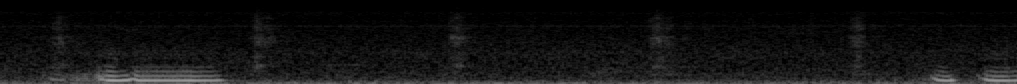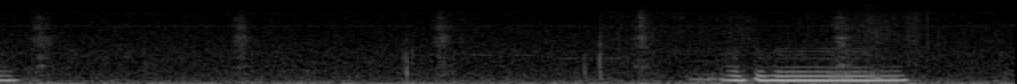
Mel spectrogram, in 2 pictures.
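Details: Noel, a pet dog, snoring while asleep indoors: three low, buzzy, harmonic snores, each about half a second long, roughly four seconds apart, with a quiet room in between.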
